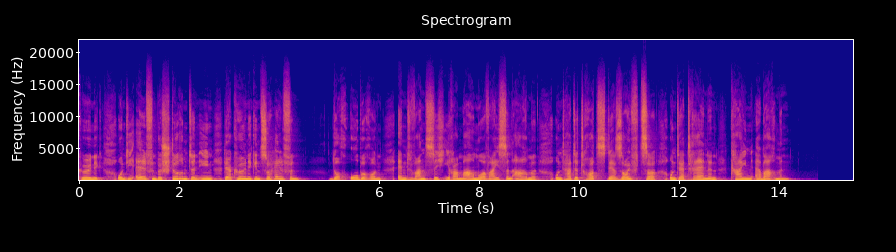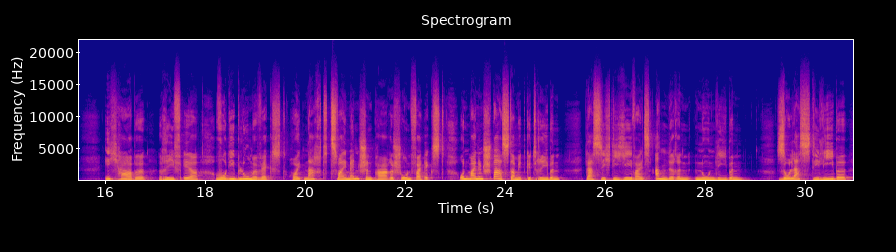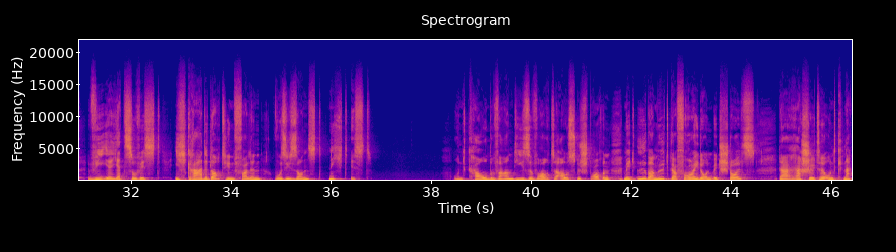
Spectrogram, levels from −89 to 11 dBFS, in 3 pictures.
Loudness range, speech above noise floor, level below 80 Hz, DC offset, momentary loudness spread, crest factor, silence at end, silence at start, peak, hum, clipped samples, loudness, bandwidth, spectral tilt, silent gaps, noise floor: 5 LU; 54 dB; -64 dBFS; under 0.1%; 8 LU; 14 dB; 0 s; 0 s; -2 dBFS; none; under 0.1%; -16 LUFS; 15.5 kHz; -5 dB/octave; 14.78-15.46 s; -69 dBFS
